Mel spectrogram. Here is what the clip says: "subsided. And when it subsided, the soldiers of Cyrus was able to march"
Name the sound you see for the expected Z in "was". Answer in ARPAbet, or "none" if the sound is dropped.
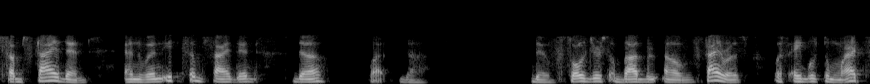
S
